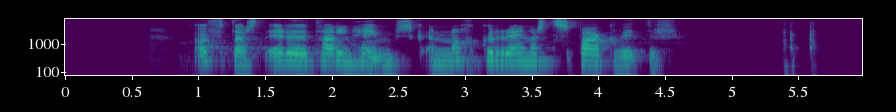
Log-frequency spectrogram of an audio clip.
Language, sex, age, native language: Icelandic, female, 30-39, Icelandic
